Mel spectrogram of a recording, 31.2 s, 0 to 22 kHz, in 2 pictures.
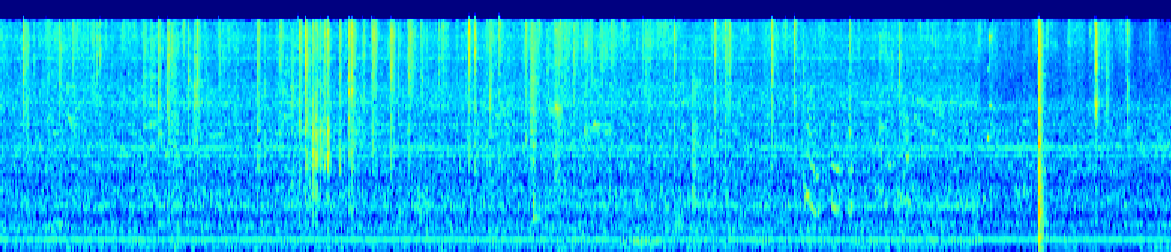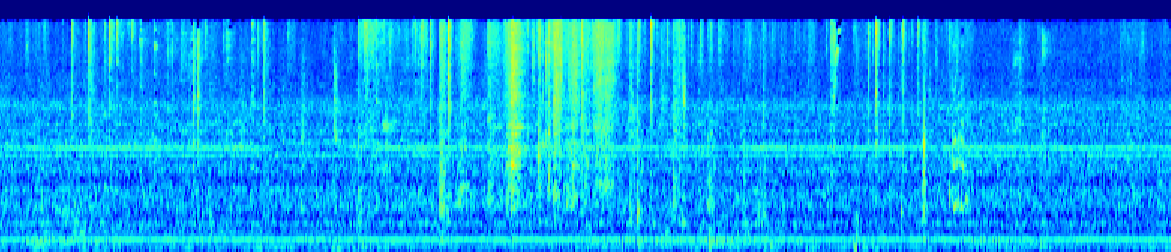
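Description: A steady low hum with occasional light taps and clicks from fondant pieces and a cutting tool being handled on a countertop. One sharp knock about 14 seconds in is the loudest sound.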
